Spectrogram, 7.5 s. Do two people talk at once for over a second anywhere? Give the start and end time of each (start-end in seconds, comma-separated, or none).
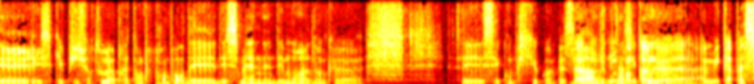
5.6-6.9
